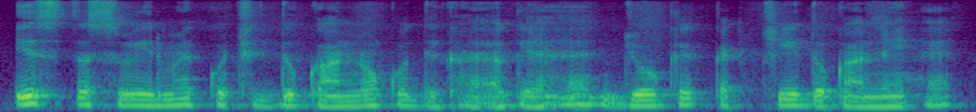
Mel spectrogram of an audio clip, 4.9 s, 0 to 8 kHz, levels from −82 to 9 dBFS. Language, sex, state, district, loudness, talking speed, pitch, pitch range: Hindi, male, Uttar Pradesh, Lalitpur, -19 LUFS, 170 wpm, 115 Hz, 105-130 Hz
